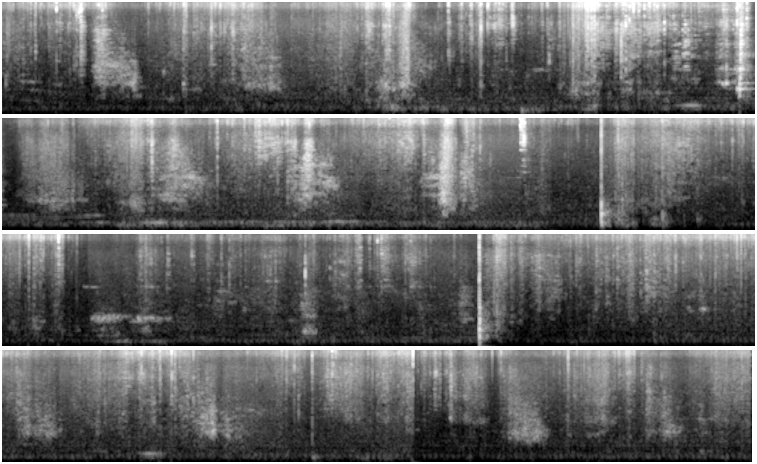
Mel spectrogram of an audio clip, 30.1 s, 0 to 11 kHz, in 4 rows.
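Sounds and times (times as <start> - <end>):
sand-cement crumbling and crunching: 0.0 - 30.0
sharp crack: 11.7 - 15.6, 19.8 - 20.4.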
